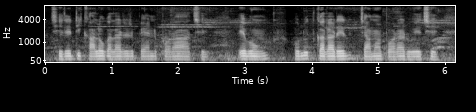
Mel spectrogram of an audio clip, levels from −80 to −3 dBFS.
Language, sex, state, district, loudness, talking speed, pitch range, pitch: Bengali, male, West Bengal, Cooch Behar, -21 LUFS, 115 wpm, 105-115 Hz, 110 Hz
